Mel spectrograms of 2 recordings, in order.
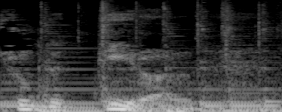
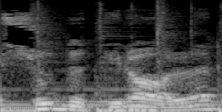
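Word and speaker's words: Südtirol: Il Perugia sale a Bolzano, dove il Sud Tirol, l'accento va sulla O, mi raccomando, anche ai colleghi che continuano a definirlo Sud Tirol, è Sud Tirol, parola tronca, e si giocano molto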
